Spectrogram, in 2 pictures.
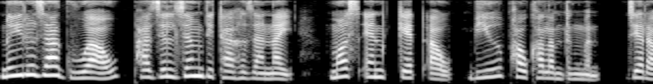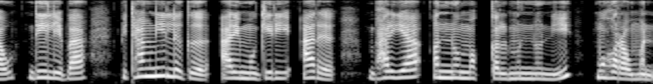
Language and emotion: Bodo, neutral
